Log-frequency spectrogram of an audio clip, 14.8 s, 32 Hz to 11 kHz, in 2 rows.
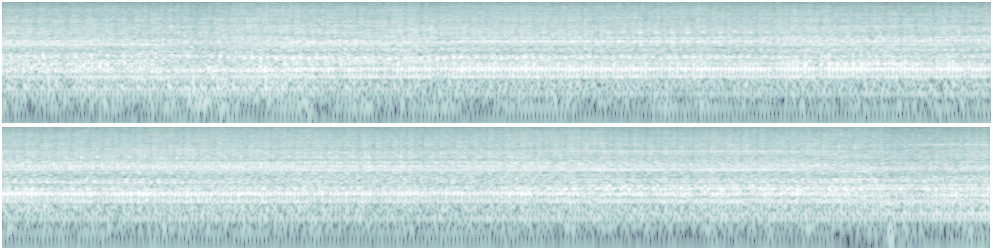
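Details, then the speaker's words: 1998 Toyota RAV4 at full running temperature, low idle: fast, busy metallic valve-train clatter over the idle, steady with no load change; worn valve shims near the end of tolerance suspected. "at full temperature running temperature but you just hear the clatter clatter free obvious"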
